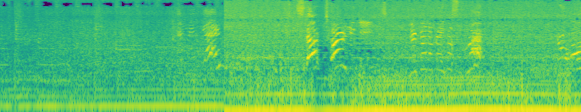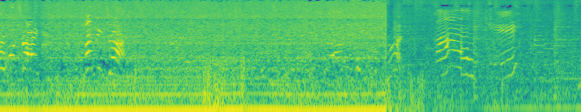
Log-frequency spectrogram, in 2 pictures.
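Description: Motorboat engine running at speed with a steady drone, over water rushing along the hull, and children's voices calling out over it. The drone gets much louder about three seconds in and drops away shortly before the end.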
